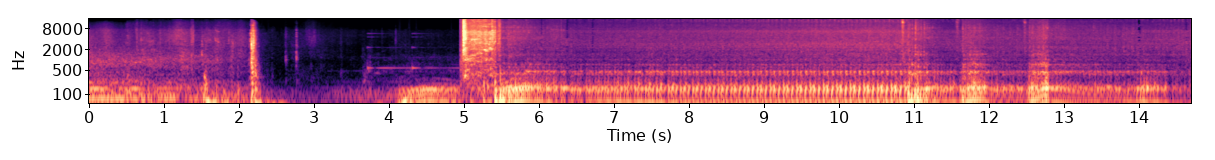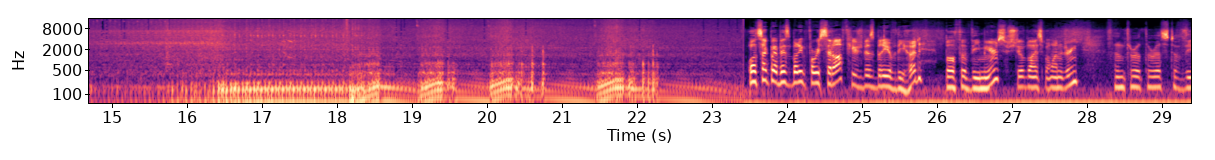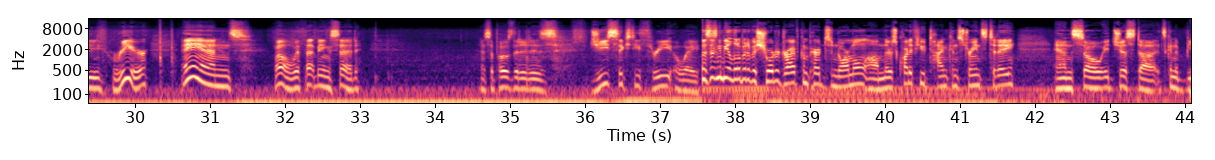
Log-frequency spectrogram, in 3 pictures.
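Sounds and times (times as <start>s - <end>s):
thump: 1.5s - 2.8s
car engine starting and revving: 4.3s - 23.5s, 37.6s - 41.6s.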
